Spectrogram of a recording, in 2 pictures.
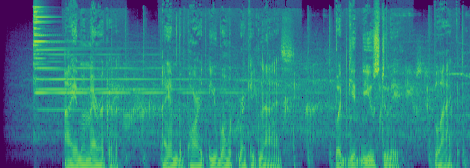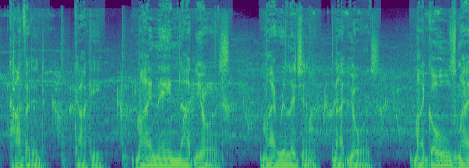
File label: Documentary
